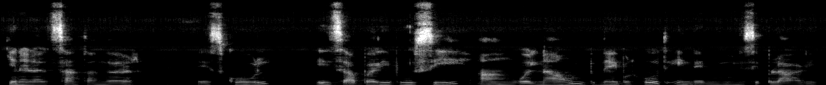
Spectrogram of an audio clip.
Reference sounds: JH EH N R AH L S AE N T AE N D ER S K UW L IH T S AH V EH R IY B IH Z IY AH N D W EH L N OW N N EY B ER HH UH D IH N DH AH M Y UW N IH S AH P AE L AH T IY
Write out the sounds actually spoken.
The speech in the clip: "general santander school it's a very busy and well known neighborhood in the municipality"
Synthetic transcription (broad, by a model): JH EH N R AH L S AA N T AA N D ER S K UW L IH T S AH B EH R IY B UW S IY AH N W EH L N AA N N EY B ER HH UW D IH N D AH M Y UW N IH S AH P L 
